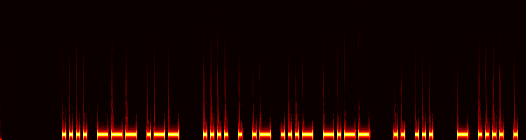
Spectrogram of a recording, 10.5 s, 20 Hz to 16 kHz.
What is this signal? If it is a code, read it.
Morse code, heard as a keyed tone, about 17 wpm, 700 Hz. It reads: HOW HEAVY IS THE
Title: Sentences from Top 1000 Words - Review Part 6 - 17wpm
